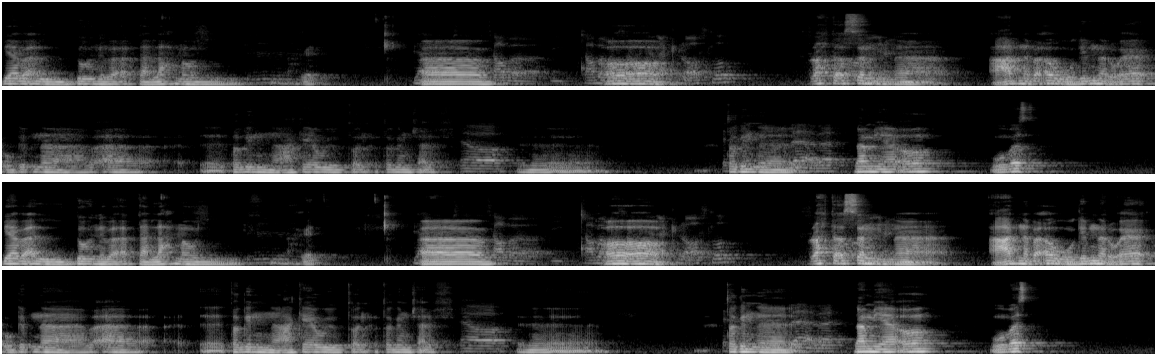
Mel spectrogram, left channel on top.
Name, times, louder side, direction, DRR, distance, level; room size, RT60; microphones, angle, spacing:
voice 1, 0.0-2.4 2.7-3.2 4.2-4.9 6.0-6.7 8.1-9.5 9.9-13.1 13.5-15.9 16.7-17.5 18.8-19.5 20.1-20.9 21.4-21.8, right 3 dB, 55° right, 0.5 m, -23 dB
voice 2, 2.4-3.1 4.1-7.3 8.0-9.0 9.3-9.5 16.1-16.6 18.7-19.9, equal, 10° right, 1.4 m, -38 dB
14.0 x 5.3 x 4.1 m
head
